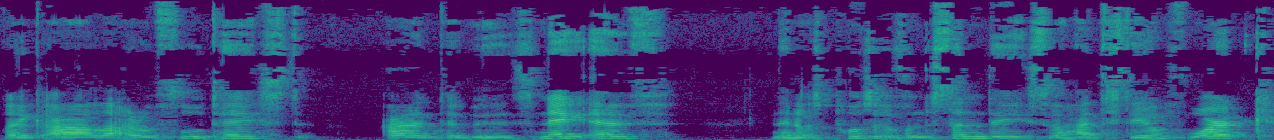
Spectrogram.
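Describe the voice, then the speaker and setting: A young woman with a hoarse, crackly voice, chatting casually to camera about her travels, rambling with lots of fillers. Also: mid-range voice, steady tone, brisk. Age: young adult. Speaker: travel vlogger. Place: small room indoors at home.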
